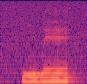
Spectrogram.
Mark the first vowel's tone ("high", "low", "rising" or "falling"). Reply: low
